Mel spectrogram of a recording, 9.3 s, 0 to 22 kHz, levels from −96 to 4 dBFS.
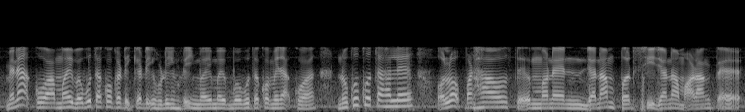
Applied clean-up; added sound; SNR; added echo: none; Engine; 20 dB; none.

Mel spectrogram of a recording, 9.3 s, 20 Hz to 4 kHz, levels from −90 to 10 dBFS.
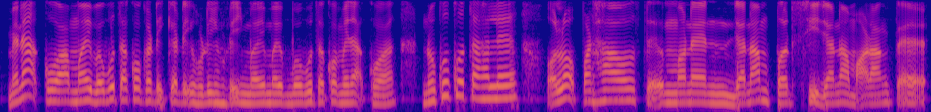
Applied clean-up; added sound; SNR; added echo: neural mask model RNNoise.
